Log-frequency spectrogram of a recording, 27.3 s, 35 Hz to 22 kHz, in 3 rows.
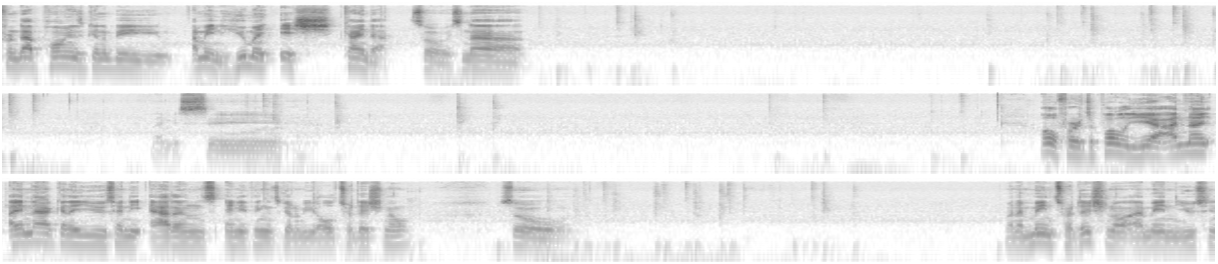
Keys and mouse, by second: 3.4 KP_3, 11.0-12.7 drag, 16.1-21.3 drag, 21.2 KP_3, 24.0-24.4 middle drag, 25.7 middle click.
